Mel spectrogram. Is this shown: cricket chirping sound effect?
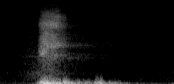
no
